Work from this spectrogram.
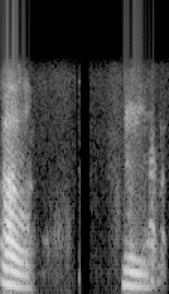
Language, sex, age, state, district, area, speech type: Bodo, male, 30-45, Assam, Udalguri, urban, conversation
